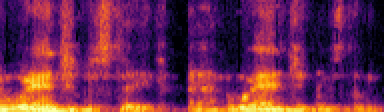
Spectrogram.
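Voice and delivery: "Wednesday" in three syllables with the D sounded; learner's spelling-based "Wednesday"; beginner's mispronunciation. Shown as a demonstration. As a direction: say "Wednesday" as WED-jee-nes-day. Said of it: "A gente pronunciava antes".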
